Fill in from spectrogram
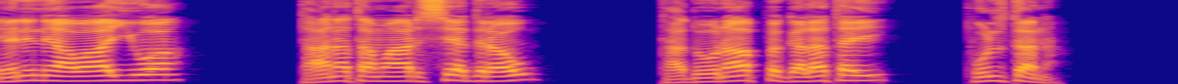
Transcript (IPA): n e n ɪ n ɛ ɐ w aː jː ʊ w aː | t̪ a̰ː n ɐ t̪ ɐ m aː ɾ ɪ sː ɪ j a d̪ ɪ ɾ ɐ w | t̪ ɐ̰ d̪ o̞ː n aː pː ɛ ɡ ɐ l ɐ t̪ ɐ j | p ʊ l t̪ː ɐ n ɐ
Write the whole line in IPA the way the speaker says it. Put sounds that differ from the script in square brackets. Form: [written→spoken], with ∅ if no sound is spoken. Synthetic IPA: n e n ɪ n ɛ ɐ w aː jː ʊ w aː | t̪ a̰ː n ɐ t̪ ɐ m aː ɾ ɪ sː ɪ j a d̪ ɪ ɾ ɐ w | t̪ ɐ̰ d̪ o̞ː n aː pː ɛ ɡ ɐ l ɐ t̪ ɐ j | p ʊ l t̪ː ɐ n ɐ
